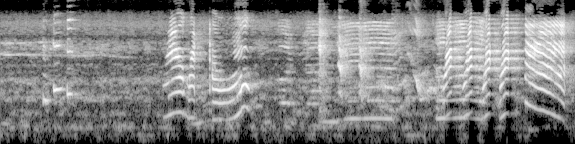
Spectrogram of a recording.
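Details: Alexandrine (Raw) parakeet indoors in a small room in Vehari, Punjab, Pakistan, kept with other parrots and recorded on a mobile phone. It gives a run of loud, harmonic, speech-like squawks and bending whistled notes while people talk nearby.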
